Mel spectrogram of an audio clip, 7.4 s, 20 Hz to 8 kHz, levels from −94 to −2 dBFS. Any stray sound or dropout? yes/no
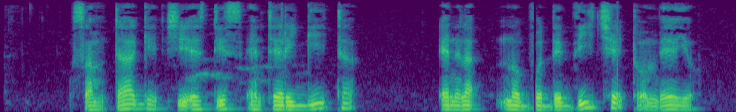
yes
